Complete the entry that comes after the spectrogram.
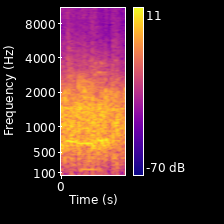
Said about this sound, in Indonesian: Bangga, tepuk tangan ya.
